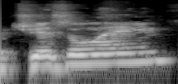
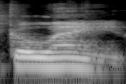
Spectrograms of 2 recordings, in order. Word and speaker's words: Ghislaine: a weird name i i used to call jizzlane whatever i was calling her too yeah you found it out you know i'm teaching my kid phonics and no it's galen okay galen all right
